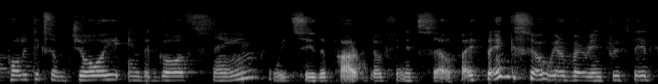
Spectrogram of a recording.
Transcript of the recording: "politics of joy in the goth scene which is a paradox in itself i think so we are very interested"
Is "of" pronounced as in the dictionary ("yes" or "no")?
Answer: yes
